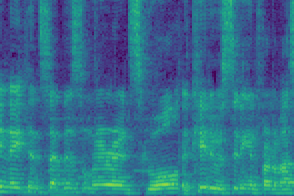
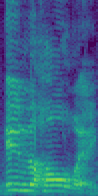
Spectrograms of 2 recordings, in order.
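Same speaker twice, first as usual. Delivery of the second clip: mock bossy; 7 semitones higher than usual. Bursting into the prank meeting, mock commanding. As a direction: bark orders at the committee. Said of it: "I busted up in that conference and I was like".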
